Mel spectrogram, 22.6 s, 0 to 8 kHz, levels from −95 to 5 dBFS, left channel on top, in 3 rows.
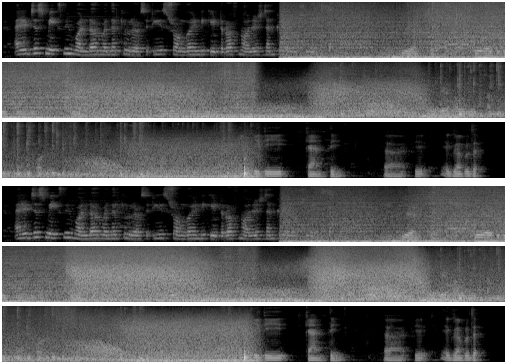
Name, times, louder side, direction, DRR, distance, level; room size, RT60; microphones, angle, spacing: voice 1, 0.2-5.0 6.7-7.1, left 1 dB, 60° left, 2 dB, 3.0 m, -45 dB
sound 1, 4.1-11.3, equal, 90° left, 2.6 m, -32 dB
voice 2, 6.0-6.7 7.0-9.3 9.9-11.5 12.1-16.4 16.7-17.7 18.0-19.3 19.6-20.2 20.8-22.2, right 1 dB, 20° right, 7 dB, 1.0 m, -39 dB
sound 2, 8.5-19.0, right 5 dB, 75° right, 0.7 m, -30 dB
sound 3, 12.5-19.1, left 1 dB, 10° left, 0.4 m, -35 dB
14.0 x 5.4 x 3.5 m, 0.26 s
head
